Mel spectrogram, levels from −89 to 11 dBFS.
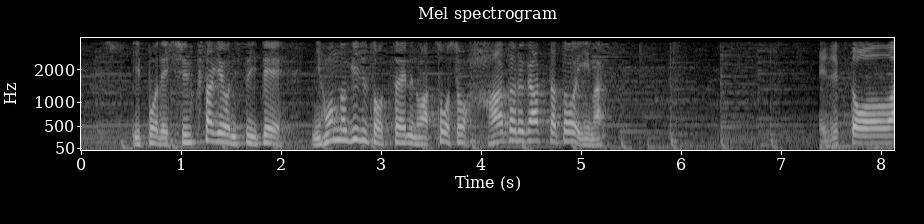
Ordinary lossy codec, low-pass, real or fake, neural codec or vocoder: none; 3.6 kHz; real; none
